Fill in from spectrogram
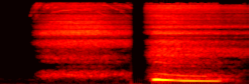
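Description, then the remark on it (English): A long, deep breath drawn in through the nose, followed after a brief pause by a second airy breath with a faint low hum running through it. No talking. “Take one more deep sniff for me. Come on, breathe in with me.”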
